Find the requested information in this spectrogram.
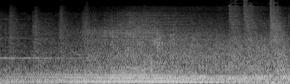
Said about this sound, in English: Yes, we've just spotted them now. Yeah, heading west in a high-speed patrol boat.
